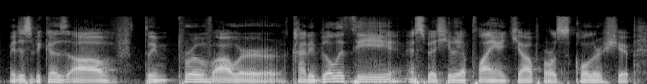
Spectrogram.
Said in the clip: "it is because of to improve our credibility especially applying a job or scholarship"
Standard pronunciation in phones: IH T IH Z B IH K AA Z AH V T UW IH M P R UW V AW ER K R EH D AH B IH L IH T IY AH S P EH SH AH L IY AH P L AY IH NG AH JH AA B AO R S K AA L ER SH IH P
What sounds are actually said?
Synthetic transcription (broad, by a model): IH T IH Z B IH K AA Z AH V T UW IH M P R UW V AW ER K R EH D AH B IH L IH T IY AH S P EH SH AH L IY AH P L AY IH NG AH JH AA B AO R S K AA L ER SH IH P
